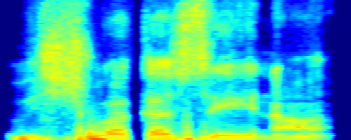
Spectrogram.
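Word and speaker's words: Vishwaksena: Vishwaka, actually, it should be pronounced Vishwaka Sena, who is Vishnu's commander.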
